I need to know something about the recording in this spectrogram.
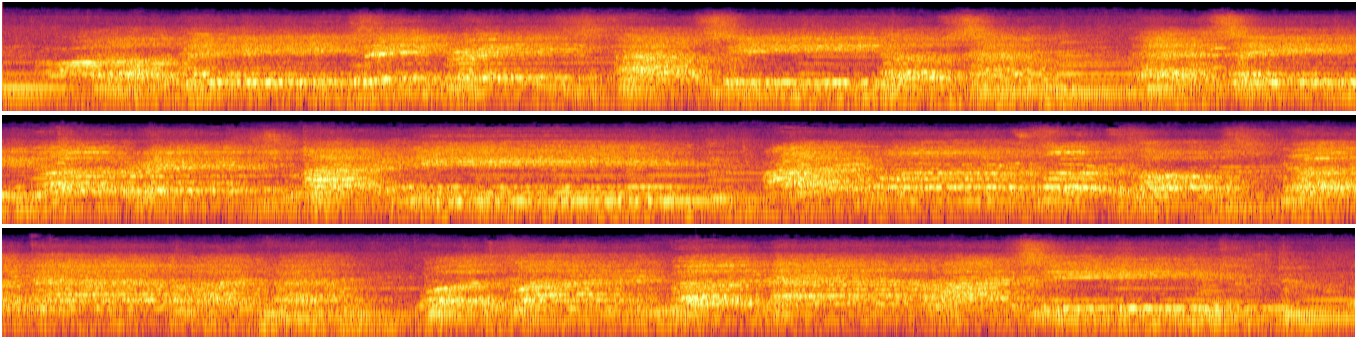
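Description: A large men's choir singing a gospel song in phrases a few seconds long, over sustained accompaniment.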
